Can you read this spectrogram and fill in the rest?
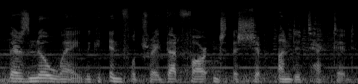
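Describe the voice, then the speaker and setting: A woman's voice: rumbling low, a little fast. A woman playing a stern, guarded older veteran officer in a video game, speaking in a sober, skeptical way. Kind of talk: cinematic video game voice acting. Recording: music behind.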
